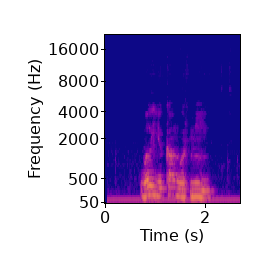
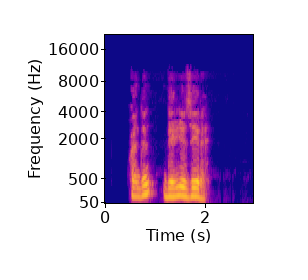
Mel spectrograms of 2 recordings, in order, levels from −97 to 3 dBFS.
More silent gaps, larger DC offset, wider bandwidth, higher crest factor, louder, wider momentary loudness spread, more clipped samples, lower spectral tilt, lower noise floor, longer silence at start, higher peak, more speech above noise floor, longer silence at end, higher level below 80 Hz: neither; neither; second, 4.9 kHz vs 10 kHz; about the same, 16 dB vs 16 dB; second, -39 LUFS vs -16 LUFS; second, 7 LU vs 10 LU; neither; first, -10.5 dB/octave vs -8.5 dB/octave; second, -61 dBFS vs -82 dBFS; second, 0.05 s vs 0.5 s; second, -24 dBFS vs -2 dBFS; second, 23 dB vs 67 dB; second, 0 s vs 0.95 s; second, -66 dBFS vs -58 dBFS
